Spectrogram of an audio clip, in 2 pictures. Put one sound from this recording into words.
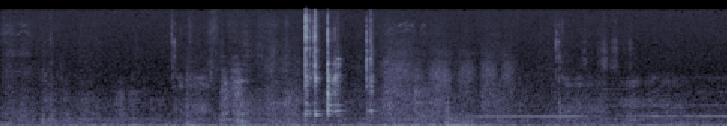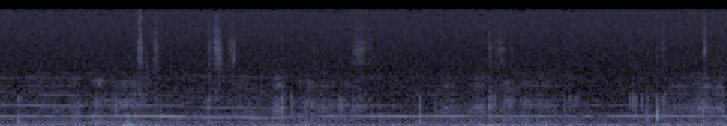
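A paintbrush brushes softly on paper.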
